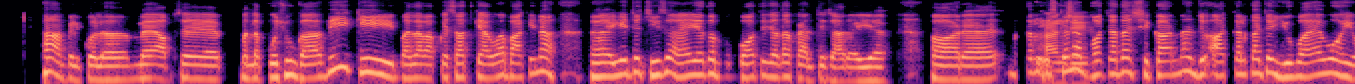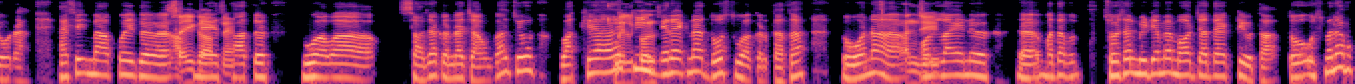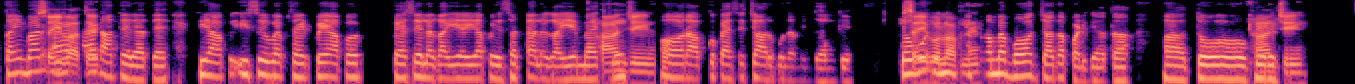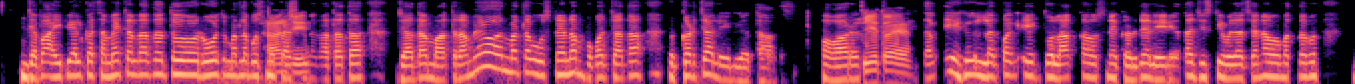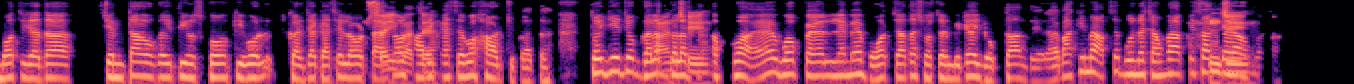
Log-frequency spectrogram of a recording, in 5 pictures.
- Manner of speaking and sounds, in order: in English: "एक्टिव"; in English: "ऐ ऐड"
- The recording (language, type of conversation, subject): Hindi, unstructured, क्या सोशल मीडिया झूठ और अफवाहें फैलाने में मदद कर रहा है?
